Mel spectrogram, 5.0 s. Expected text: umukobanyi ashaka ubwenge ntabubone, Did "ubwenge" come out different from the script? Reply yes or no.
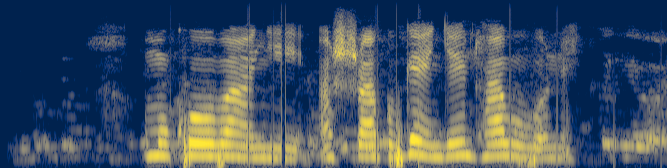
no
